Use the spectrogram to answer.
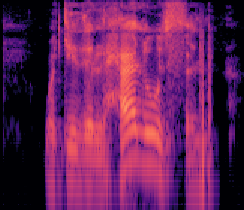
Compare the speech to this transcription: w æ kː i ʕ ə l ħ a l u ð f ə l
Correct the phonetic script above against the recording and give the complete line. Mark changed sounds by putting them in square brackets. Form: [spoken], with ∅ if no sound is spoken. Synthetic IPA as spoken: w æ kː i [ð] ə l ħ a l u ð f ə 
